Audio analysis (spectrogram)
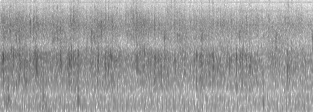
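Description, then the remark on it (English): Steady, dense clapping from a crowd, a continuous crackle of many hands at an even level throughout with no voices on top. “Come on, we got to clap for that, y'all.”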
